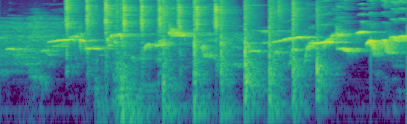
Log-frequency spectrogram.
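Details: White-rumped shama from captive breeding mixing rapid clicks and taps with short, rising whistled notes, building to a louder, bright warble at the end.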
